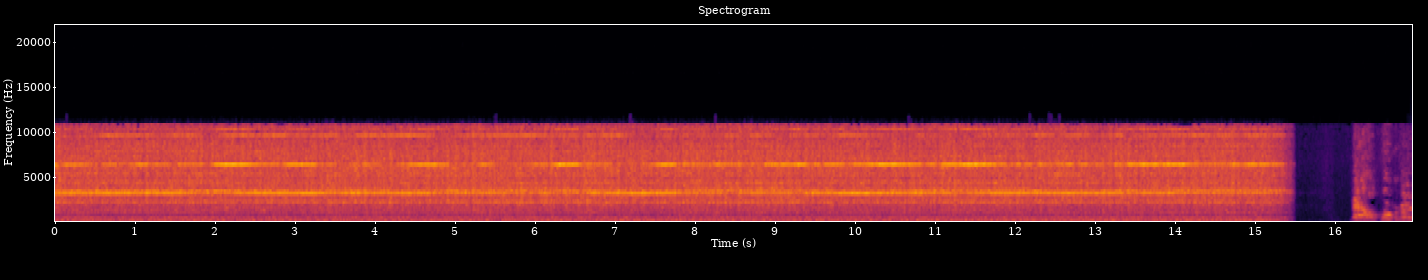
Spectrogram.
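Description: A Kirby vacuum fitted with its shampoo attachment sprays dry shampoo foam onto upholstery, giving a loud, steady motor whine and rushing airflow that runs unbroken before cutting off abruptly near the end.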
